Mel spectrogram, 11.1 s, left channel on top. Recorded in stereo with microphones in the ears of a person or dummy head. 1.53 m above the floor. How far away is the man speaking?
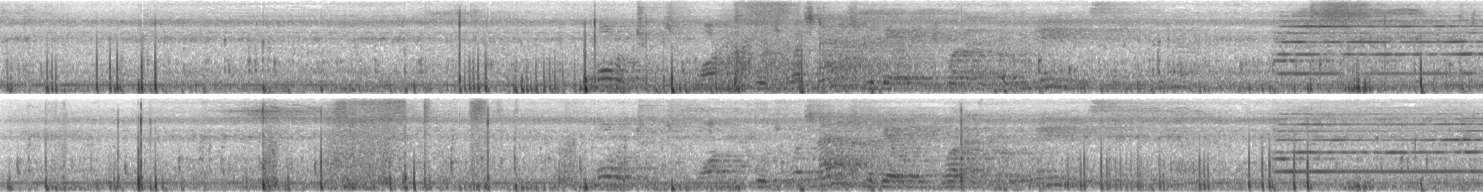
About 1.2 m.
